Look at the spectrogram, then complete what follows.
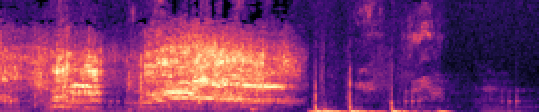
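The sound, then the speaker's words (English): A pig squeals loudly and shrilly for over a second as it is being slaughtered, then breaks into a burst of harsh, rapid grunts and snorts before falling quiet. “You ever seen anybody kill a pig before?”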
